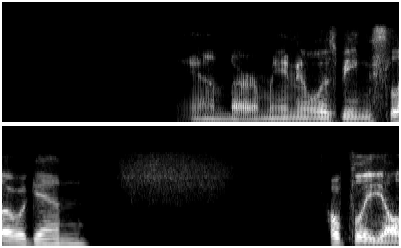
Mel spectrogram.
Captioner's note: inhales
